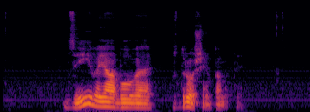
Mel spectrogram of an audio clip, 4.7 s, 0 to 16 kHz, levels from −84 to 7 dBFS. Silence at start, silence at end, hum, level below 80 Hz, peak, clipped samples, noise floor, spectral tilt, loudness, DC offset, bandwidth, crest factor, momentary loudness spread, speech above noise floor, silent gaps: 0.95 s; 1.25 s; none; -60 dBFS; -6 dBFS; under 0.1%; -65 dBFS; -8 dB/octave; -25 LUFS; under 0.1%; 11.5 kHz; 22 dB; 18 LU; 40 dB; none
